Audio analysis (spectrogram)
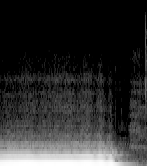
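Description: A single low G held on a flute, a steady clean tone with clear overtones sustained for about a second and a half before quickly fading out, alone with no talk.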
